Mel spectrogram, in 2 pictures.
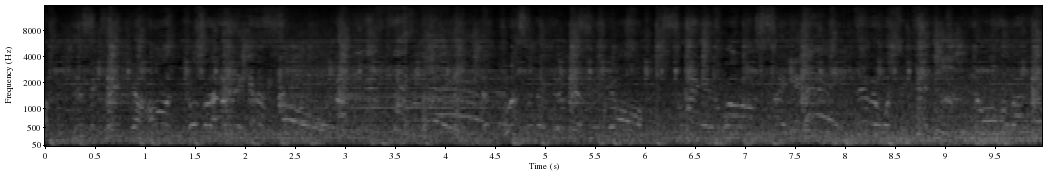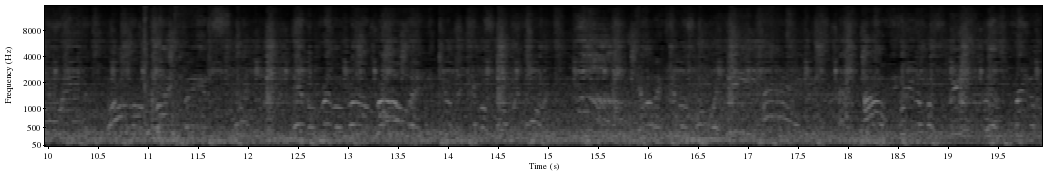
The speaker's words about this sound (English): Getting on the freeway, sandwiched between two large trucks. One of my favorite things.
